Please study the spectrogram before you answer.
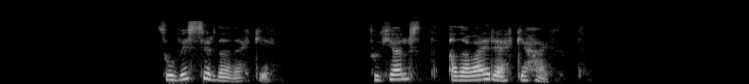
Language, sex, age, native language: Icelandic, female, 40-49, Icelandic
